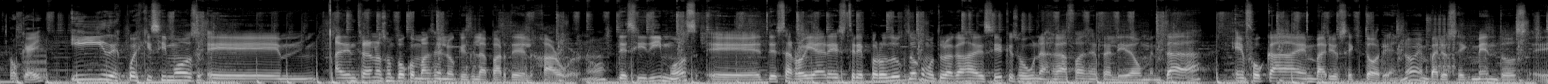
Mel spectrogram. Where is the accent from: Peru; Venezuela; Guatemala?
Peru; now in Mexico; yo, si te habrás dado cuenta por mi acento, yo no soy mexicano, soy peruano.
